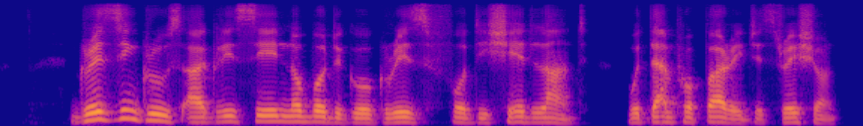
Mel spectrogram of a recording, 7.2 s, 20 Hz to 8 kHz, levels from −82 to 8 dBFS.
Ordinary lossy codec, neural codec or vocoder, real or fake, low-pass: none; codec, 16 kHz, 0.2 kbps, FocalCodec; fake; 7.2 kHz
